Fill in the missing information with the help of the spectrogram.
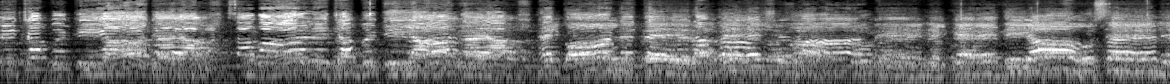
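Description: A group of men singing a devotional song in praise of Imam Hussain together, in Urdu, without instruments.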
